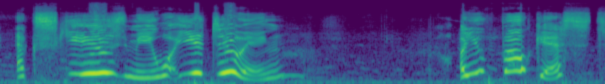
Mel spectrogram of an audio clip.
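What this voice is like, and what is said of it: Strict Australian woman teacher voice. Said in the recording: “a middle-aged, black-haired, strict Australian woman teaching a class ... do your impression of her”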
